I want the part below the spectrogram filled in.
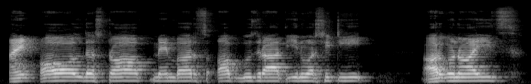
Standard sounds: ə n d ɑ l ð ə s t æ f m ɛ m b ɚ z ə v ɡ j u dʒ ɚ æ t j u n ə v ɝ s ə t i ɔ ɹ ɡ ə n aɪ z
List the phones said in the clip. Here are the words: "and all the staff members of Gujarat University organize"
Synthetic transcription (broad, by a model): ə n d ɑ l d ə s t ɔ p m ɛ m b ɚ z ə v ɡ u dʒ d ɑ t j u n ə v ɝ s ə t i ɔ ɹ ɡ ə n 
